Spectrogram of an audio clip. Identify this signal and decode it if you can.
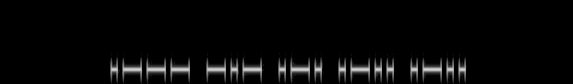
Morse code, heard as a keyed tone, about 20 wpm, 700 Hz. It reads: JKRLL
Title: Code Groups - 5 Letters - 20wpm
